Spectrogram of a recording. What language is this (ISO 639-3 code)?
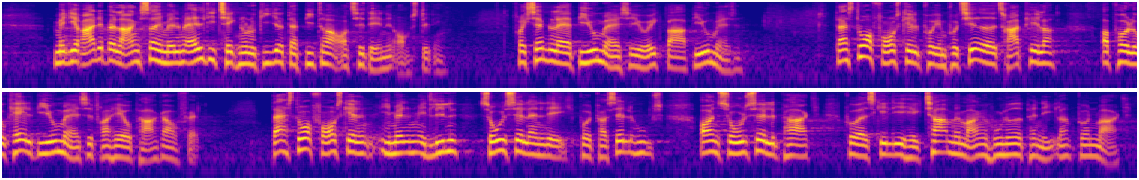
dan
